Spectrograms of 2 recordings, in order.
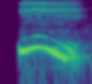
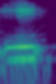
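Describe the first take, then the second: First: The pitch falls sharply from high to low. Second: The pitch stays high and level. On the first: "四声呢读乙啊" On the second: "它读在一声的时候，它读一啊"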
